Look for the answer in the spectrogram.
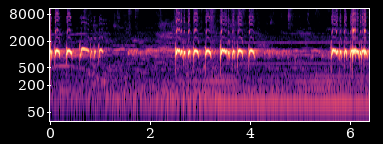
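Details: Local zebra doves from Kuningan, West Java, singing strongly once hoisted on a pole, comparing big and crystal voices. Rapid series of bright, clipped coos come in long runs, with a quieter bird rolling between bursts.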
